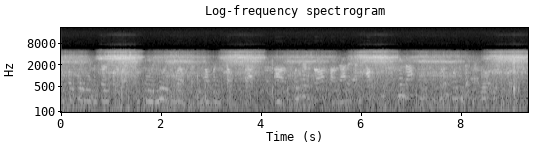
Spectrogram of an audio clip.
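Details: Person asleep: repeated hissing, rasping breath sounds, about four cycles in nine seconds, muffled and distorted; snoring.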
